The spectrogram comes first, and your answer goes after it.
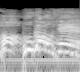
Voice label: halt who goes there, male; questions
